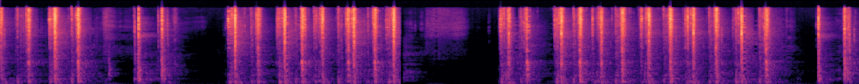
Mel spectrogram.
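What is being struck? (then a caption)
Metal manual typewriter. Fingertips of both hands type repeatedly on a vintage black-and-silver metal manual typewriter with round keys. About thirty sharp, bright key clacks arrive in quick bursts separated by short silences, with a faint soft hiss during one pause.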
